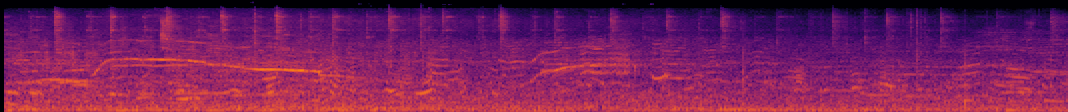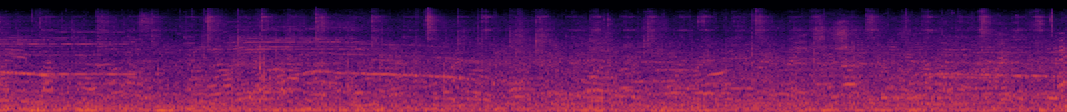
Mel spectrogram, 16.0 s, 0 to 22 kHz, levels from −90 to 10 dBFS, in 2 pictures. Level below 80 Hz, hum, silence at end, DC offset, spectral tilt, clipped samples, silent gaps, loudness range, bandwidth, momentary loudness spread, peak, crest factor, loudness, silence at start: -40 dBFS; none; 0 s; under 0.1%; -4 dB/octave; under 0.1%; none; 11 LU; 16.5 kHz; 13 LU; -10 dBFS; 20 dB; -29 LUFS; 0 s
